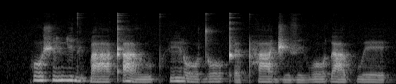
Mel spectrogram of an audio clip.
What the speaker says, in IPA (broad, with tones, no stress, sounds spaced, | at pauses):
k oː˦ ʃ ĩ˦ ɲ i˦ d ĩ˨ k͡p aː˨ kʼ a˦˨ ɣ u˨ pʰ ĩ˦ ɾ oː˨ d oː˦ kʼ ɛ˨ pʰ aː˦ d͡ʒ i˨ z i˨ β oː˦ ɗ aː˦ kʷ eː˦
